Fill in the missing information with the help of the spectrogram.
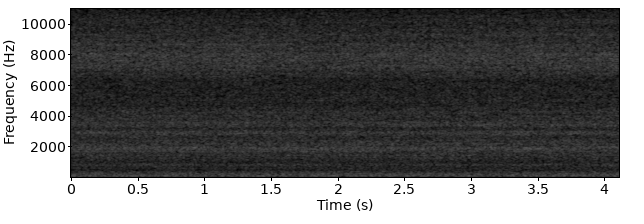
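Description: Steady low rumble of a car engine idling, heard from inside the cabin, with a faint even hiss above it.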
